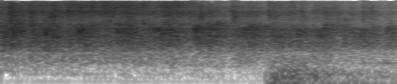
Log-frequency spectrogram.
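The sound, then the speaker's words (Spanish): An audience applauds the brothers, a dense, steady wash of many hands clapping together, with a low rumble joining in toward the end. “Gracias hermanos, un aplauso a los hermanos.”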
